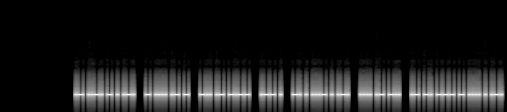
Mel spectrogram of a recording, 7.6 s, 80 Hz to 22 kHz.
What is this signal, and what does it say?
Morse code, heard as a keyed tone, about 48 wpm, 700 Hz. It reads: AFTER THAT DAY WE NEVER HAD ANOTHER
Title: Sentences from Top 1100 Words 50wpm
